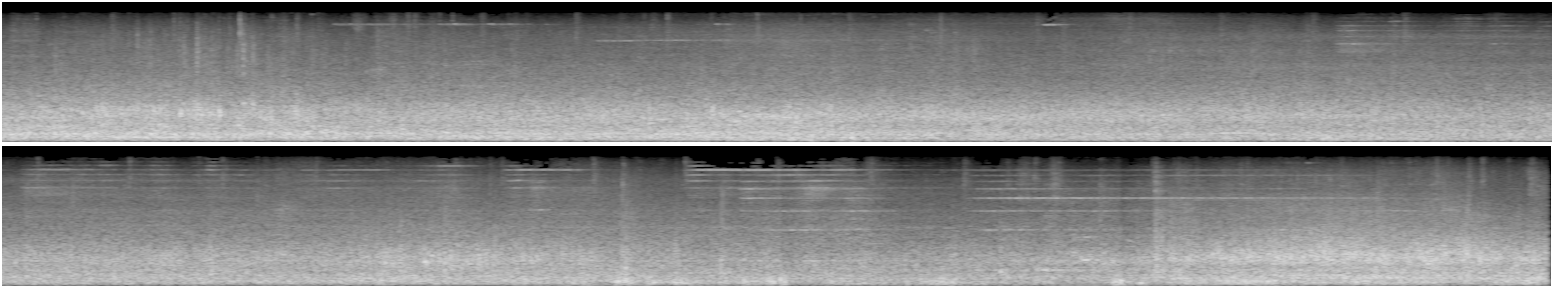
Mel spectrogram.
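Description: A tram running past on its steel rails over steady street noise, with thin high wheel squeal coming and going through the middle and latter part.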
